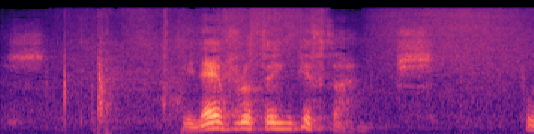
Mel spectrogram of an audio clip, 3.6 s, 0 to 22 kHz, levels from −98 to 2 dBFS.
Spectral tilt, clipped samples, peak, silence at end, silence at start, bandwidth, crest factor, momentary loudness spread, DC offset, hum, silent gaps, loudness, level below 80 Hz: -3 dB/octave; under 0.1%; -2 dBFS; 0 s; 0.05 s; 17 kHz; 26 dB; 17 LU; under 0.1%; none; none; -25 LUFS; -68 dBFS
